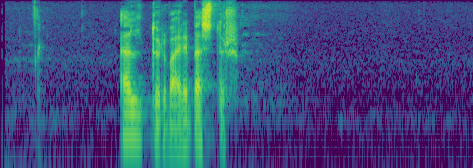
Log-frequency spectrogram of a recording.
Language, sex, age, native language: Icelandic, male, 40-49, Icelandic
